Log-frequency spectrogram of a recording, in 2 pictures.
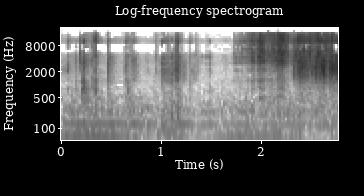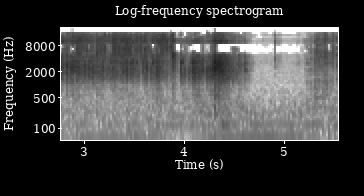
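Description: A solid oval red soap bar with white stripes, held in the hand, is scored and scraped with a metal blade so crumbly chips come off. A few light ticks and scratches lead into a longer, dense, bright scraping rasp that swells and then fades back to soft scratches.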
